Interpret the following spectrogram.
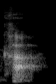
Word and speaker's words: Ka: hieroglyph for the term Ka now it can be spelled with the bowl which is the cut sound and the uh eagle with the ah sound but then you'll also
